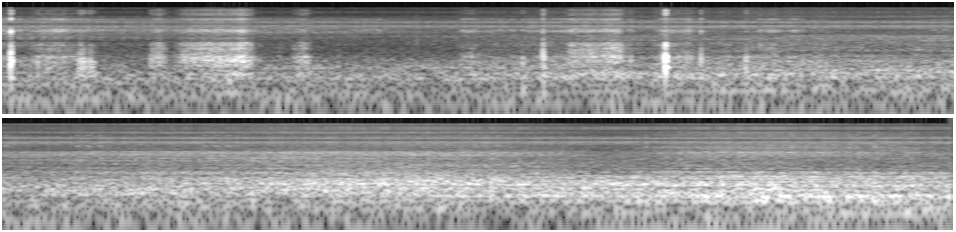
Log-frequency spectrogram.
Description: Rustling and white noise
